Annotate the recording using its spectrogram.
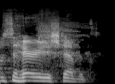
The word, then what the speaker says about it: Zachariasiewicz: Rob Zachariasiewicz. – See, and it rhymes with Manischewicz, so Zachariasiewicz. So that's the only way I can remember this, because I thought it was Zachariasiewicz, but no, it's not that.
